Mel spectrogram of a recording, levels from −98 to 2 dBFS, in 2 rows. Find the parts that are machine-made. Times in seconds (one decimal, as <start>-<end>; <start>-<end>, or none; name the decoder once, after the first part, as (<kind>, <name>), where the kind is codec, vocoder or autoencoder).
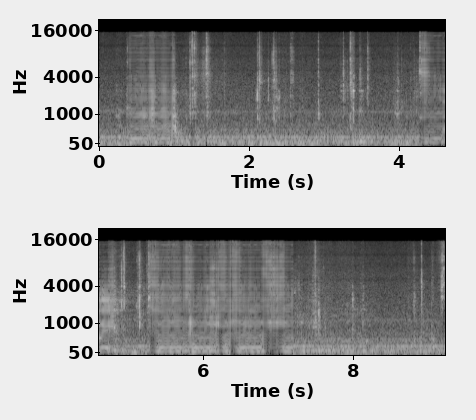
0.4-1.0 (vocoder, BigVGAN v2); 4.3-4.8; 5.3-7.2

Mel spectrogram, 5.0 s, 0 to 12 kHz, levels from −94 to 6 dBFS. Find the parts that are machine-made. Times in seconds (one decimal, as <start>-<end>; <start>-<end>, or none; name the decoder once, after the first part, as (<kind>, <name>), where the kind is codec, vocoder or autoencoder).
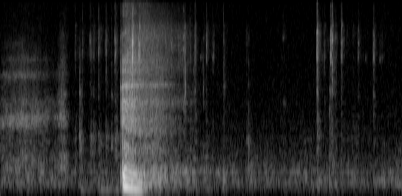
none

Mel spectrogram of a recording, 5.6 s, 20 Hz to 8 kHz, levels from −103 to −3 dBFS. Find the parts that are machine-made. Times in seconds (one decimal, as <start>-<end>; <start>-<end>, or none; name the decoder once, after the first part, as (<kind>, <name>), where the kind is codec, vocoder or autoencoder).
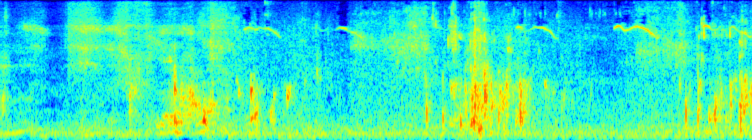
0.0-1.7 (codec, SNAC)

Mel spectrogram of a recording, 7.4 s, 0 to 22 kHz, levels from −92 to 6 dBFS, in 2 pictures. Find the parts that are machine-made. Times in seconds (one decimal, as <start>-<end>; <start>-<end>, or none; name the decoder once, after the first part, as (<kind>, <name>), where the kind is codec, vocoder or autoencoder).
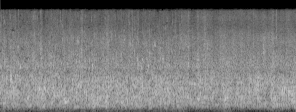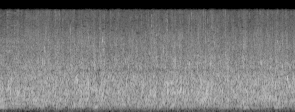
2.3-4.2 (codec, SNAC)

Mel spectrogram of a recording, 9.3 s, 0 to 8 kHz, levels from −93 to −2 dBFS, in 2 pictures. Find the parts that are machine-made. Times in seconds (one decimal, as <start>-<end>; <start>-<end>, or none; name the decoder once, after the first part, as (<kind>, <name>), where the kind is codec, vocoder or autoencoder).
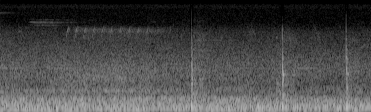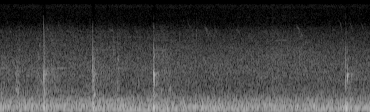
4.1-4.9 (vocoder, BigVGAN v2)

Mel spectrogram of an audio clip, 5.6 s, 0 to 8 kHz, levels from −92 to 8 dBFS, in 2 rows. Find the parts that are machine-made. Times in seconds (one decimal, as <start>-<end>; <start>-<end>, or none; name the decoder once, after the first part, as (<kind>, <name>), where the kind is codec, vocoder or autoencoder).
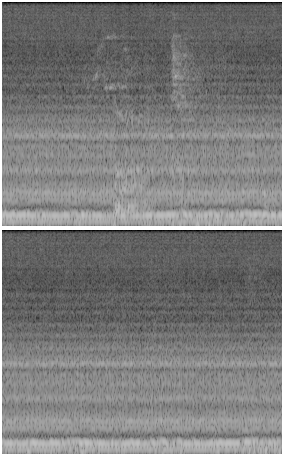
0.0-5.6 (vocoder, Vocos)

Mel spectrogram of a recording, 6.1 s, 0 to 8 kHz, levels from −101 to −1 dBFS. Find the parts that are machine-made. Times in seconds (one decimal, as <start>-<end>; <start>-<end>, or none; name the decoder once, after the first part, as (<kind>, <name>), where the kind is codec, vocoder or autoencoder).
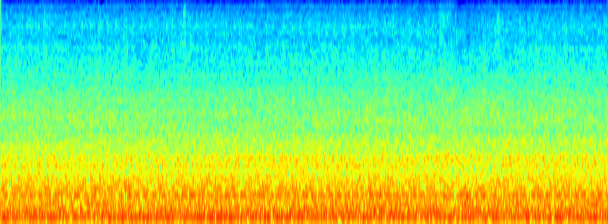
4.3-5.0 (codec, HILCodec)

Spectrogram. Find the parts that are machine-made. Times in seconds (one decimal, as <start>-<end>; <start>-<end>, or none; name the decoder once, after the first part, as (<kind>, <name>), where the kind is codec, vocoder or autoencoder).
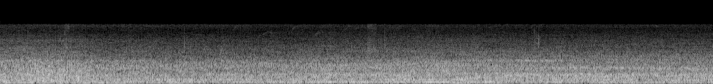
0.0-1.9 (vocoder, Vocos); 4.9-5.5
